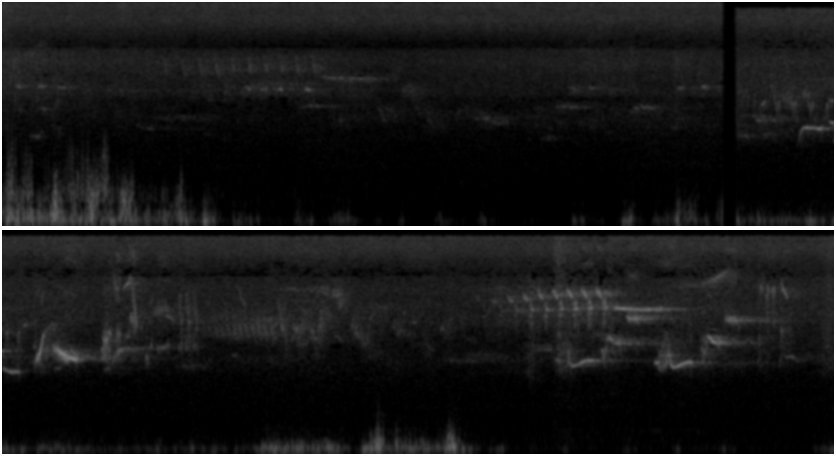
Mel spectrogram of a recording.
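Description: Songbirds singing varied whistled phrases and trills, clearest after a cut about halfway in, over intermittent low rumbling bumps on the microphone.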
